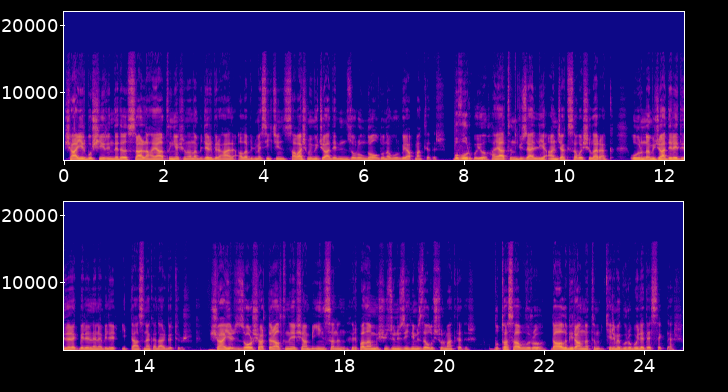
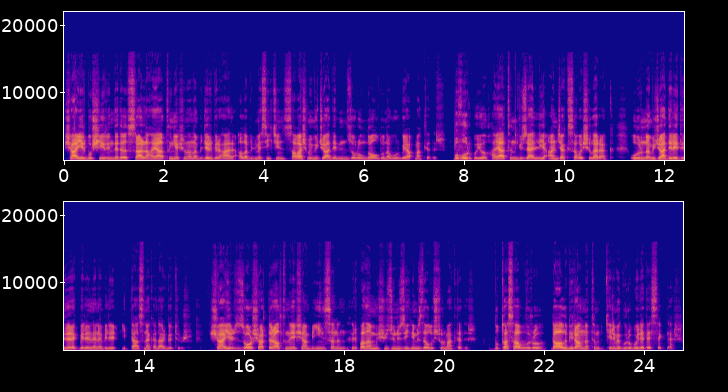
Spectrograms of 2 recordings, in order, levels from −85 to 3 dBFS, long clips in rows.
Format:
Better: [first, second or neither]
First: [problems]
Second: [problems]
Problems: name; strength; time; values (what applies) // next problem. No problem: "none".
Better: first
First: none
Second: thin; somewhat; fading below 400 Hz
